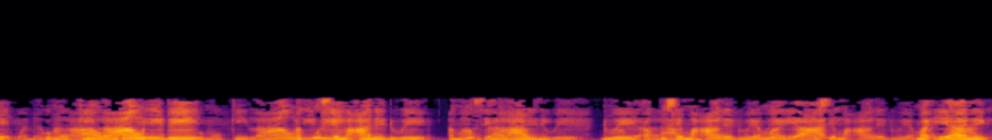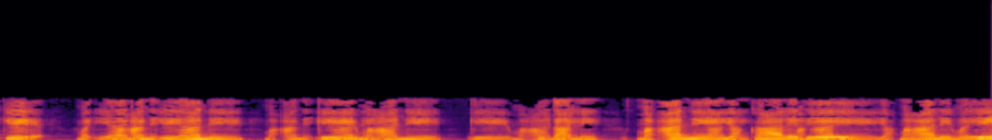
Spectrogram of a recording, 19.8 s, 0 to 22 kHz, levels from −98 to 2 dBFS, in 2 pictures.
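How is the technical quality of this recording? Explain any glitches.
The technical quality is poor. Two faults run through the whole speech clip.

Throughout, there is a doubled audio track. A second, dry copy trails about a second and a half behind, roughly 5 dB quieter. A slower second capture path is the likely cause.

Throughout, MP3 compression damage is plainly audible. Nothing is present above 6.5 kHz. The sound is watery and swirly, which fits a likely starved bitrate near 24 kbps.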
